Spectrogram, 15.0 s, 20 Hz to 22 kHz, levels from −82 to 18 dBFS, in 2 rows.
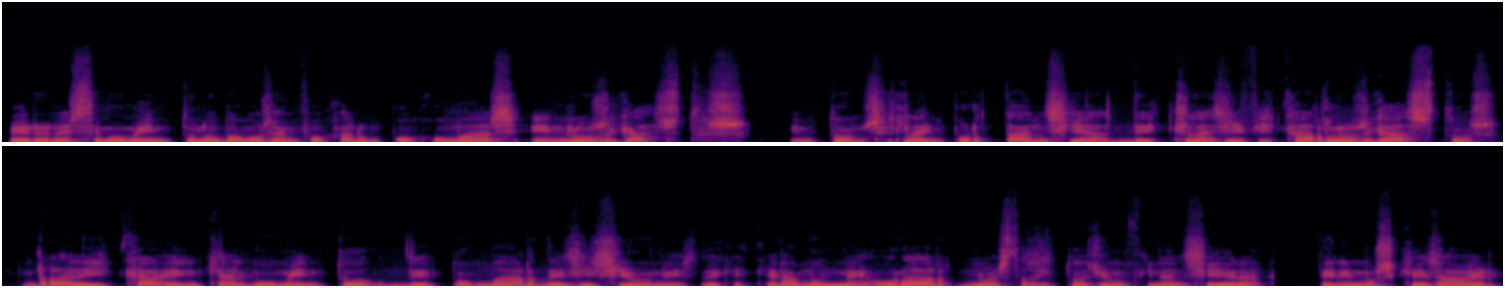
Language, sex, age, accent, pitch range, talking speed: Spanish, male, 20-39, Colombian, 100-120 Hz, 155 wpm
